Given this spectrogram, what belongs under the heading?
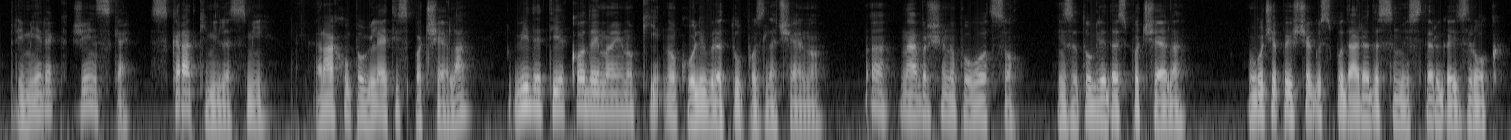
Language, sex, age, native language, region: Slovenian, male, 30-49, Slovenian, Central Slovenia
